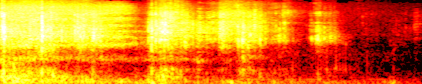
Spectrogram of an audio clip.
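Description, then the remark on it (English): A second pack of Hunger Games trading cards is torn open with crinkly, crackling foil bursts, three or four ripping pulls over about two seconds before it falls quiet. No one speaks. “Okay, pack number two.”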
